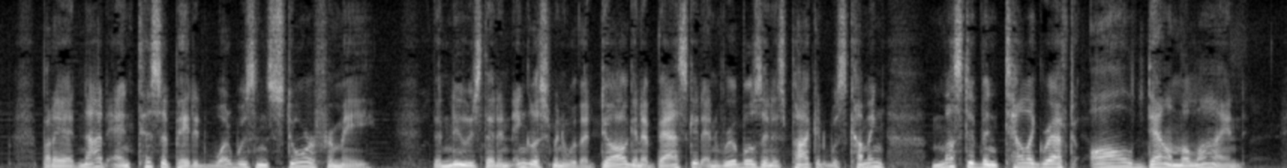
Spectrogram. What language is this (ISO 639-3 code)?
eng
